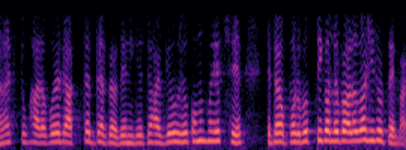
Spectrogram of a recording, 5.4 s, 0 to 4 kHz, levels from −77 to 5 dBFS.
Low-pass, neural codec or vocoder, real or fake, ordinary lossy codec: 3.6 kHz; codec, 16 kHz in and 24 kHz out, 0.6 kbps, FocalCodec, streaming, 4096 codes; fake; none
